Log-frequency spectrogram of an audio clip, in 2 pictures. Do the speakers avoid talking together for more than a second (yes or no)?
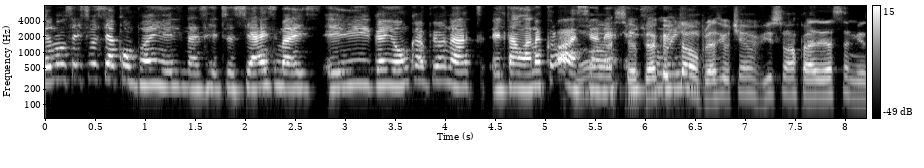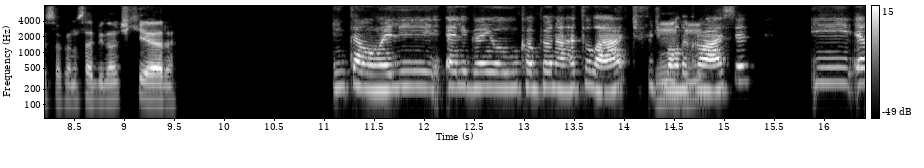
no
